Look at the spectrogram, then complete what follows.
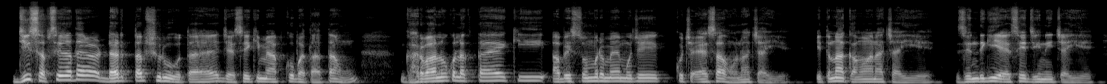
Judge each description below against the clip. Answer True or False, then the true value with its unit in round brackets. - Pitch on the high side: False (135 Hz)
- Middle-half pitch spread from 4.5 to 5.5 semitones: True (5.2 semitones)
